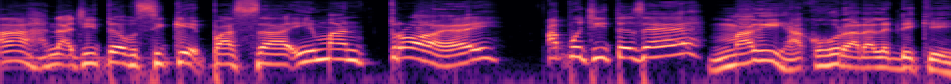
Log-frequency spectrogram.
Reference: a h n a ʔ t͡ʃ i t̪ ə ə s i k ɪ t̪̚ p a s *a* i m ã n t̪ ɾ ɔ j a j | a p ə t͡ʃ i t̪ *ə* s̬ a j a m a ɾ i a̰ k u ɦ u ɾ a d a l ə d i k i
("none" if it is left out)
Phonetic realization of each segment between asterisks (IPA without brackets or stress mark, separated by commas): a, ə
